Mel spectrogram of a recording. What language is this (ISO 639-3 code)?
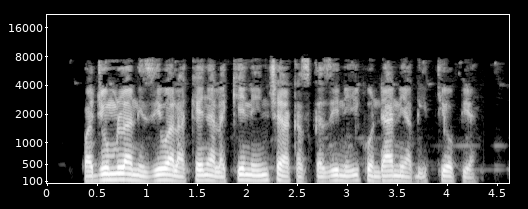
swa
